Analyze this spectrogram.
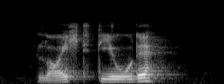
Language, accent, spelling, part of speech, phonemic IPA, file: German, Austria, Leuchtdiode, noun, /ˈlɔɪ̯çtdiˌʔoːdə/, De-at-Leuchtdiode.ogg
- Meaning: light-emitting diode, LED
